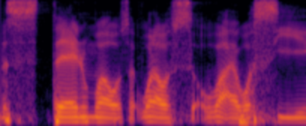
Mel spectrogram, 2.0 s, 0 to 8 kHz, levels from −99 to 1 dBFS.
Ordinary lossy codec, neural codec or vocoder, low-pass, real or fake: none; none; none; real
